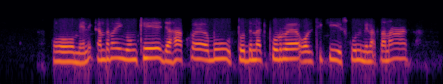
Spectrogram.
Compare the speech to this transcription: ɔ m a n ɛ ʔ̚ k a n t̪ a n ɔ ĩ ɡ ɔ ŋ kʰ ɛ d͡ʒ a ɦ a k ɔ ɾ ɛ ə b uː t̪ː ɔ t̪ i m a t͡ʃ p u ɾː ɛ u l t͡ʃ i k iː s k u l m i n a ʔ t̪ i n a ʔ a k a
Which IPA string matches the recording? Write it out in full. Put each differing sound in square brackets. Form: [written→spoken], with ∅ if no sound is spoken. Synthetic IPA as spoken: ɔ m [a→ɛ] n ɛ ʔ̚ k a n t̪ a n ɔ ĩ ɡ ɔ ŋ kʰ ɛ d͡ʒ a ɦ a k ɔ ɾ ɛ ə b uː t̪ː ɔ [t̪→d̪] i [m→n] a t͡ʃ p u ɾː ɛ [u→ɔ] l t͡ʃ i k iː s k u l m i n a ʔ t̪ [i→a] n a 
